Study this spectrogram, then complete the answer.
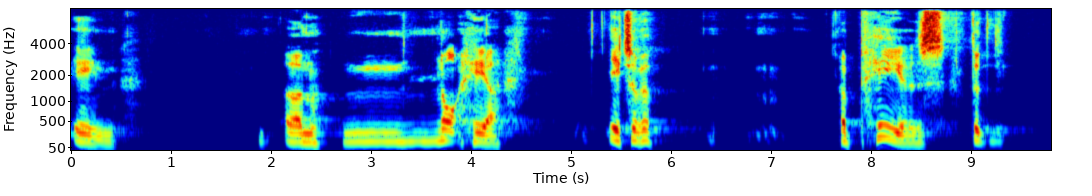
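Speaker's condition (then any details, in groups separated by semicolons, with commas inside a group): Stammer; man aged 55; stammer audible in speech; prolonged sounds, blocks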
